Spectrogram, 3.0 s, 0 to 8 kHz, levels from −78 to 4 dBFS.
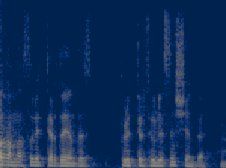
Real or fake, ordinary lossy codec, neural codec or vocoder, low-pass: fake; none; codec, 16 kHz, 2 kbps, X-Codec, WavLM features, trained on Multilingual LibriSpeech; none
